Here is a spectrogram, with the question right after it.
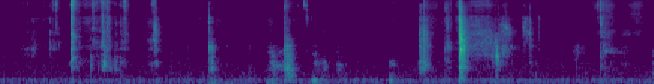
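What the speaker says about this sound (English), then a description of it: "I open up this measuring tape right here" A measuring tape pulled open, giving scattered light ticks and clicks in irregular bursts over a quiet background hum, close and soft, no voices.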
